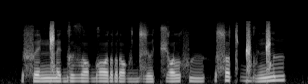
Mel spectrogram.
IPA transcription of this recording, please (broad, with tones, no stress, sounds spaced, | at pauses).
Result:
f ɛ˩ ŋ͡ǁ ɛ˩ ɡ ɵ˩ ð ɔ˩ ɡ ɔ˩ r ɔ˩ ɡ d͡z ɵ˩ t͡ʃ ɔ˩˧ l f ɯ˩ | s ɔ˧ t͡s ɡ͡ǁ o˩ ŋ͡ǁ ɯ˥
